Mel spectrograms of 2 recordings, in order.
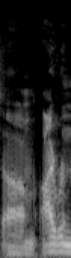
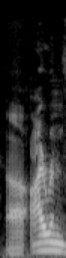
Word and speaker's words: Irion: You can check me out at Iron Voices. That's spelled IRION, which is my last name. Iron Voices.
